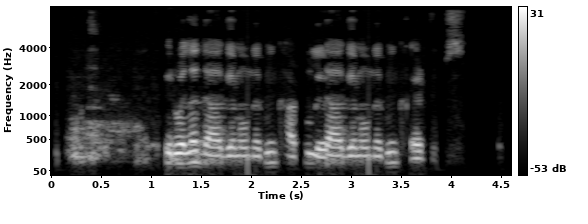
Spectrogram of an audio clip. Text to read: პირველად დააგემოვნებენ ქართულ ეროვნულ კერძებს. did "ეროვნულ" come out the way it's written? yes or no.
no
